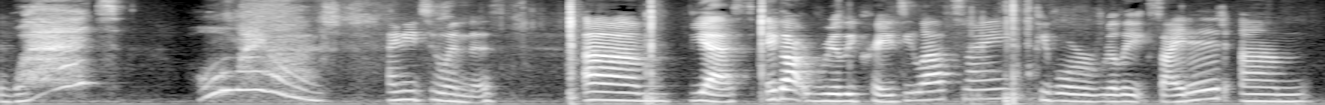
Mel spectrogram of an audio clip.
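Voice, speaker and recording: A young woman chatting to camera about a party she hosted, excitable and full of fillers. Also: mid-range voice, slight background noise. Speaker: direct sales consultant sharing party tips. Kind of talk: casual vlog monologue.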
